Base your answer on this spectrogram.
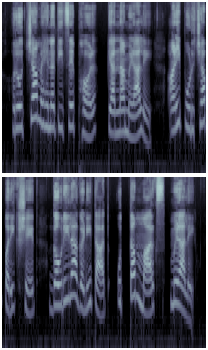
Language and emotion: Marathi, neutral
